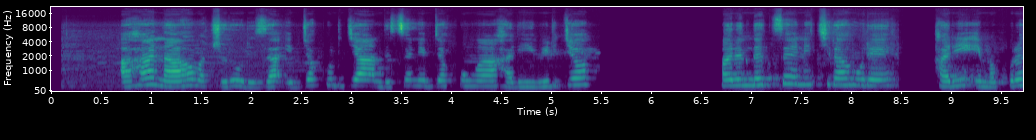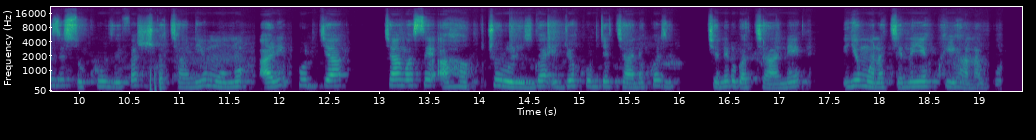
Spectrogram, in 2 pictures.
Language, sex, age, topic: Kinyarwanda, female, 18-24, finance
